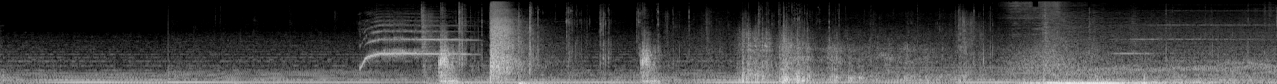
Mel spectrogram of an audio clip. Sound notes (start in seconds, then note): 0.3 suspenseful music; 3.6 woman screaming; 4.2 gun blasting; 7.5 thunder cracking; 10.2 wind blowing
